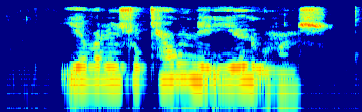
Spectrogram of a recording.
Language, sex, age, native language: Icelandic, male, 13, Icelandic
